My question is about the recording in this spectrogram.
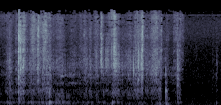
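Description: Paper and cardboard packaging rustling and crinkling, with irregular small knocks and crackles, as items are lifted out of an opened cardboard parcel.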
